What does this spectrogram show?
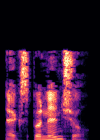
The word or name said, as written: exponential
